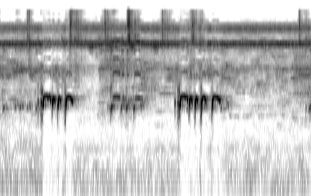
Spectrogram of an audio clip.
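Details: Lure song of a local zebra dove: crisp, rippling coos in short bursts of four or five notes. Two strong phrases with a softer one between them. Other doves answer faintly, and a steady shrill hum persists.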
